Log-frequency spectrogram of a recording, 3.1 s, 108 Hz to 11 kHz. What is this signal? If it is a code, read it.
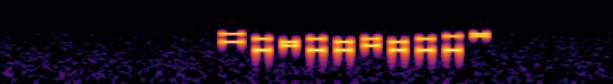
Multi-frequency trunk signalling (R1, as on North American trunks), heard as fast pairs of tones, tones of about 70 ms. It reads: KP 43425247 ST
